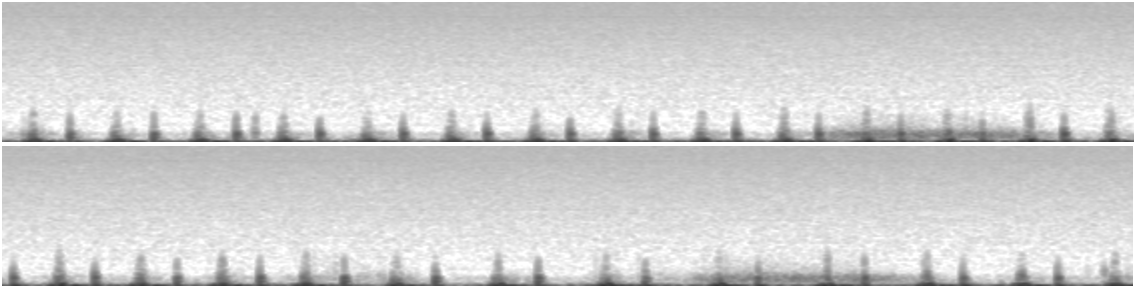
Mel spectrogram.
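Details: Person's own heart beating fast: rapid strong heartbeats with both sounds of each beat crowded close together, valves opening and closing quickly; tachycardia.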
